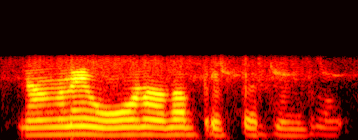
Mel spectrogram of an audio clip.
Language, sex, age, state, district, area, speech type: Tamil, female, 18-30, Tamil Nadu, Nagapattinam, urban, conversation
